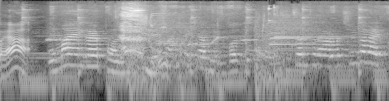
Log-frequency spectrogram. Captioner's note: gasp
